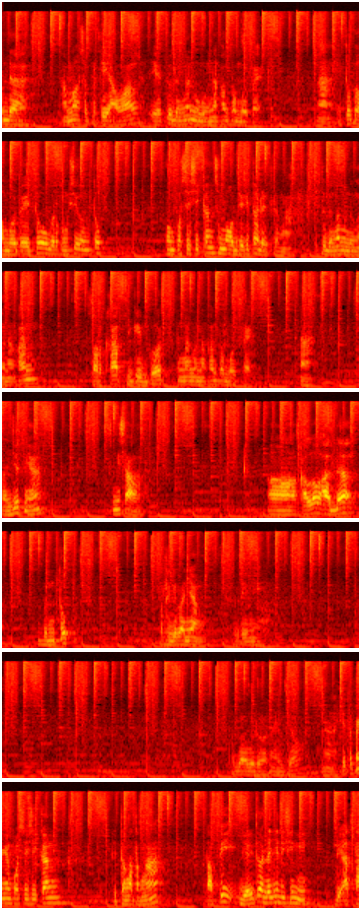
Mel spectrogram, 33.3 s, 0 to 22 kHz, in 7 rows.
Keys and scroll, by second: 4.0 p, 9.0 p, 12.9 p, 19.1 Delete.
